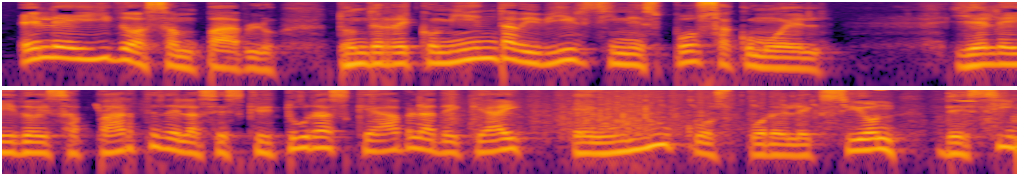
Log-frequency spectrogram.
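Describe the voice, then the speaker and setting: A man's voice: mid-range voice, a little mellow, a little hiss or hum, natural voice. A man acting a devout, earnest churchman in a religious radio drama, speaking with solemn, reflective, formal phrasing.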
